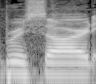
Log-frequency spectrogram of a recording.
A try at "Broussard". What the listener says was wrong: Broussard. No, it's Broussard, not Broussard. The emphasis is on the ooh.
